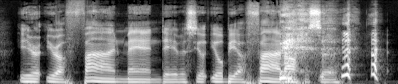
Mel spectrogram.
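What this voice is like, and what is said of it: Put-on accent imitating a film character. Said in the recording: “that's probably a better accent than Jason Patrick does”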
